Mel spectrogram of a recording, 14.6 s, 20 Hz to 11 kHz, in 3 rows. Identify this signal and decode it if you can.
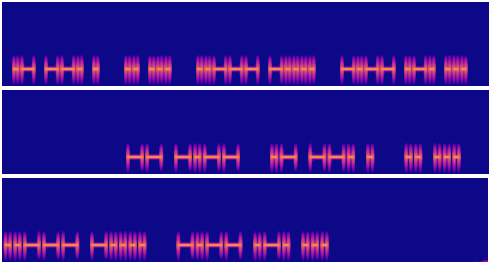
Morse code, heard as a keyed tone, about 30 wpm, 700 Hz. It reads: AGE IS 26 YRS MY AGE IS 26 YRS
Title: Speed-Racing Common QSO Phrases - 25wpm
